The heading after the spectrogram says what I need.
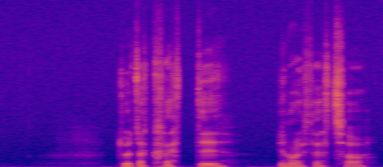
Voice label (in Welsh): "credu", Welsh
